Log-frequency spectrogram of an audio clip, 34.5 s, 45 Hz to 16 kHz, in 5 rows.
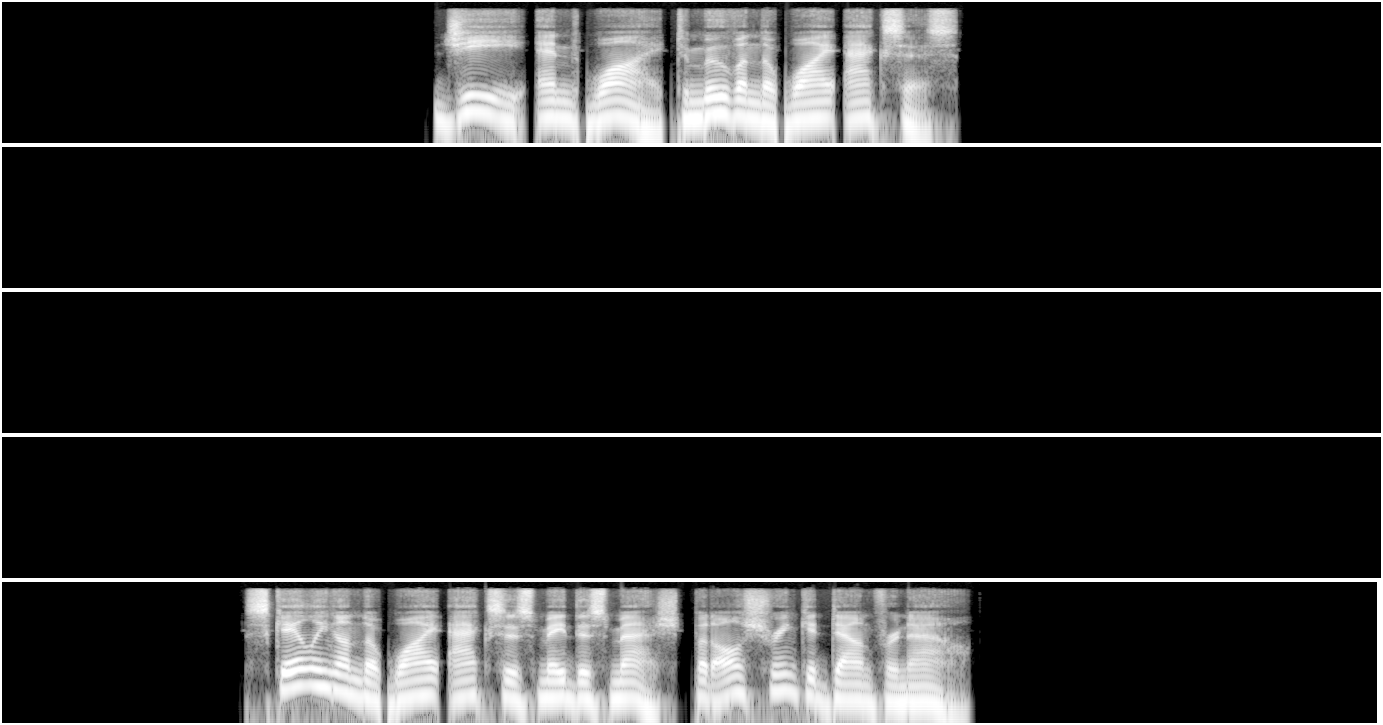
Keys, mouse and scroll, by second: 0.8 Tab, 1.5 KP_3, 1.8 Tab, 3.3 shift+z, 4.2 g, 8.3 s, 12.8 middle click, 15.2 middle click, 15.8 middle click, 16.3 KP_1, 16.5 KP_1, 22.8 shift+click, 27.7 middle click, 28.4 middle click, 28.8 middle click, 28.9 middle click, 29.4 middle click, 30.1 click, 30.5 middle click, 31.0 middle click, 32.0 middle click, 32.8 middle click, 34.2 s.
